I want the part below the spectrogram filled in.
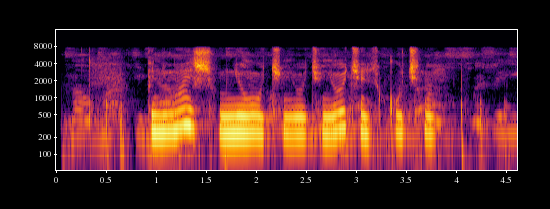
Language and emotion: Russian, sad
